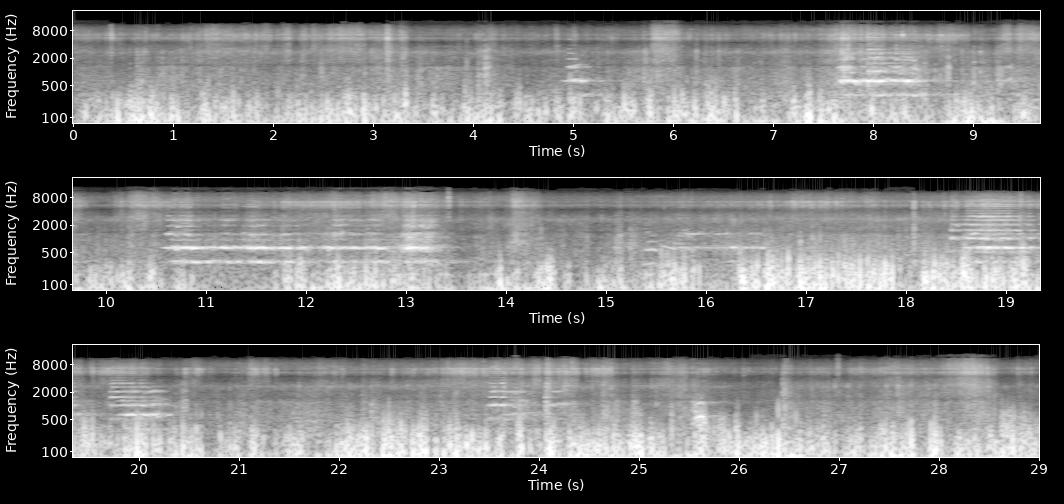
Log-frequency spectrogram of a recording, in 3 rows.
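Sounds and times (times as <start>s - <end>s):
bike tyres rumbling and rattling: 0.0s - 29.0s
bike whine: 0.0s - 29.0s
wind rushing over microphone: 0.0s - 29.0s.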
